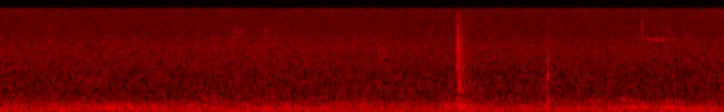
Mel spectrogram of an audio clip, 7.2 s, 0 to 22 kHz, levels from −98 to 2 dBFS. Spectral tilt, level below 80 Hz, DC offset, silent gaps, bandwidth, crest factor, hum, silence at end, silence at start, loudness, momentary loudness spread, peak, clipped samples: -2 dB/octave; -76 dBFS; under 0.1%; none; 16 kHz; 30 dB; none; 0 s; 0 s; -61 LUFS; 3 LU; -34 dBFS; under 0.1%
